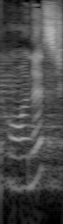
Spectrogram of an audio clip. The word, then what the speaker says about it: honest: रहा है, जैसे कि एन आवर, एन ऑनेस्ट, क्योंकि इसमें एच जो है वो साइलेंट है, इसलिए इनके आगे क्या लगेंगे, एन लगेंगे, ठीक है।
